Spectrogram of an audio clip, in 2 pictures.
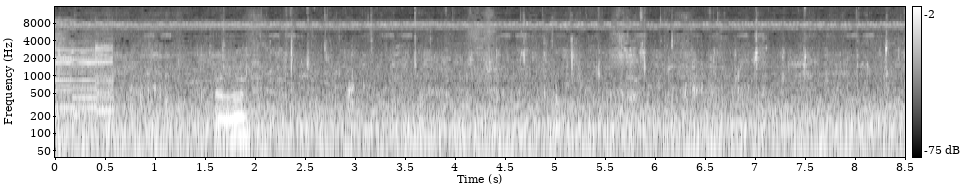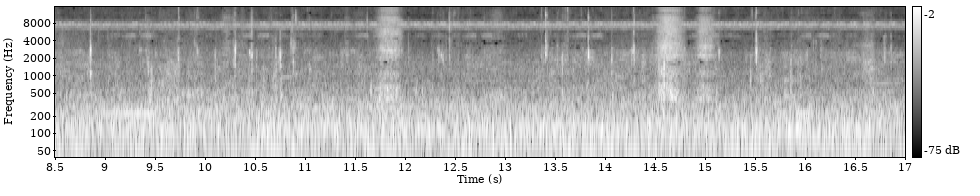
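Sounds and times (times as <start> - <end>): constant high tone: 0.0 - 0.7
fingers squelching food: 1.6 - 17.0.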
